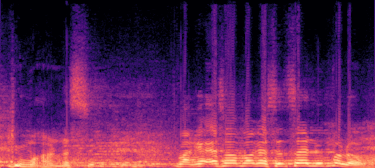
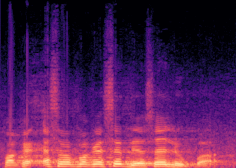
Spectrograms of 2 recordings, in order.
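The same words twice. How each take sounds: First: Laughing. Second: Said in the usual way. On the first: Real, not acted. Lecturer forgets the author's spelling, laughing.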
